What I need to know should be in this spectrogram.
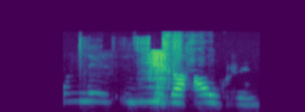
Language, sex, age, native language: Icelandic, male, 10, Icelandic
